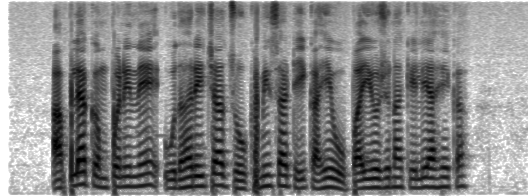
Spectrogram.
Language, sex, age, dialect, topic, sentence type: Marathi, male, 36-40, Standard Marathi, banking, statement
